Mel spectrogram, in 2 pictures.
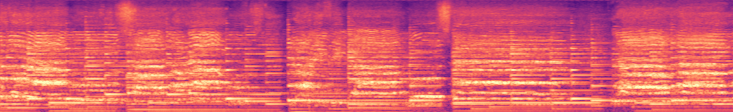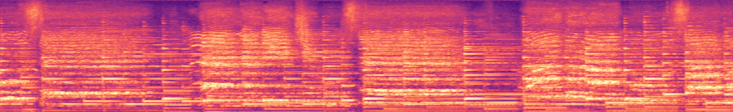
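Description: Choir of children and youth singing a hymn in held chords, accompanied by a brass ensemble carrying the low bass notes.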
